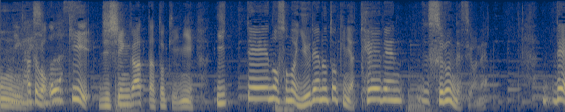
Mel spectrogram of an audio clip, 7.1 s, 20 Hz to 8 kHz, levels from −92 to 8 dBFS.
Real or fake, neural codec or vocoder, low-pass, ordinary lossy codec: real; none; none; none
